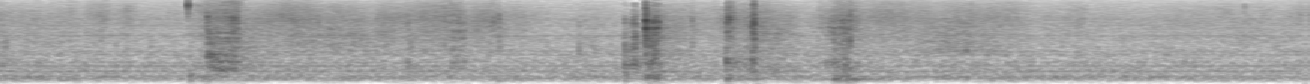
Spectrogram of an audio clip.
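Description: Faint rustle of yarn and a few soft ticks as a crochet hook works red yarn between the fingers, over a faint steady room hum.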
